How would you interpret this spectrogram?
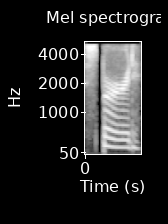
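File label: "spurred", US English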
